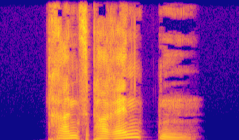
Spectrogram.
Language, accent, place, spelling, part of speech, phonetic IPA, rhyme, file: German, Germany, Berlin, Transparenten, noun, [ˌtʁanspaˈʁɛntn̩], -ɛntn̩, De-Transparenten.ogg
- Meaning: dative plural of Transparent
